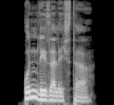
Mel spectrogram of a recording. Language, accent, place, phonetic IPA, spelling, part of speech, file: German, Germany, Berlin, [ˈʊnˌleːzɐlɪçstɐ], unleserlichster, adjective, De-unleserlichster.ogg
- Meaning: inflection of unleserlich: 1. strong/mixed nominative masculine singular superlative degree 2. strong genitive/dative feminine singular superlative degree 3. strong genitive plural superlative degree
